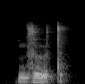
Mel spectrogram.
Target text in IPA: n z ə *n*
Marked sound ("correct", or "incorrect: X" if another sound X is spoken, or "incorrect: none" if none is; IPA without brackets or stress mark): incorrect: t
